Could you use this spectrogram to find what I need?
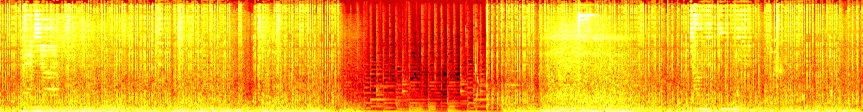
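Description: Cartoon balloons pop rapidly in quick bursts.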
